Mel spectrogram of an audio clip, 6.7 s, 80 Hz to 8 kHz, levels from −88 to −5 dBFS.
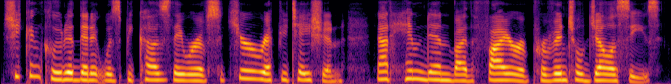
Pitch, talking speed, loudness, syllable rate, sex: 230 Hz, 180 wpm, -18 LUFS, 5.6 syllables/s, female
